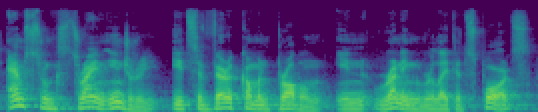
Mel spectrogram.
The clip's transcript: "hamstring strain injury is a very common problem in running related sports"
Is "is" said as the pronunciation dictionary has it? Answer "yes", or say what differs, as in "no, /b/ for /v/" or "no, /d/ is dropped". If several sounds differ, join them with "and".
no, /s/ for /z/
